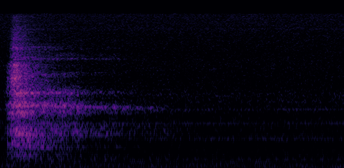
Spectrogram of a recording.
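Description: A man's sigh: one breathy exhale that fades over about half a second, then near silence.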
